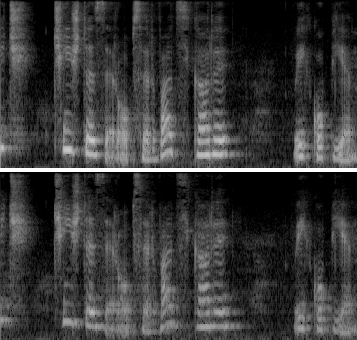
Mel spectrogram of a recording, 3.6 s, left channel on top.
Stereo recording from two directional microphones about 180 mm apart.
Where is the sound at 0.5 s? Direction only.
45° left (ahead or behind).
